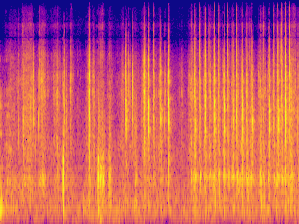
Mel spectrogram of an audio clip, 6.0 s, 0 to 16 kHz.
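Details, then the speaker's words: 2013 Chrysler Town and Country 3.6 Pentastar with engine tick. The removed lifter gives quick bursts of light metallic clicking when shaken, showing excess play; its roller bearings appear failed. Worn hydraulic lifter. "so right here we have incorporate you hear all that noise see all that play in that thing"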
